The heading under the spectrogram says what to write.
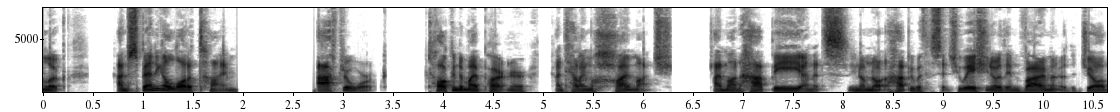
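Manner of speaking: ordinary talk, nothing marked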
